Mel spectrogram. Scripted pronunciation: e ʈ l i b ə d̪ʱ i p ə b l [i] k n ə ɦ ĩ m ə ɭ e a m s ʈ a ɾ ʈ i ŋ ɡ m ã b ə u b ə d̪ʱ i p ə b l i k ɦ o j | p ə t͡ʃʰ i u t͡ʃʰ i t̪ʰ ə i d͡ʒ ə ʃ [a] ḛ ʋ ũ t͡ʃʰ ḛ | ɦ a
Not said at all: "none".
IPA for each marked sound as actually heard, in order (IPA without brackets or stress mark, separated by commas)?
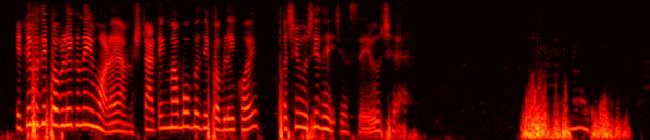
i, e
